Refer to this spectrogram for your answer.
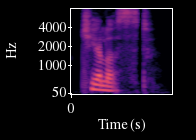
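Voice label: "cellist", English word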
